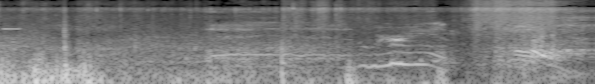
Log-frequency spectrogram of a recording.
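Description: Noisy handling, rustling and knocks as someone opens a car door and climbs in with grocery bags in the rain, with a dense rumbling noise in the first second. A wordless vocal sound wavers in pitch partway through.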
